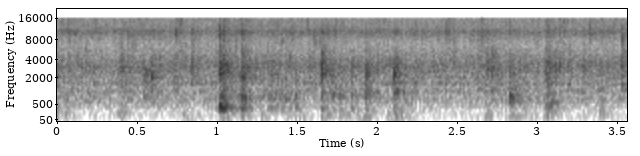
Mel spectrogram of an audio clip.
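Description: Coriander seeds and cumin roast in a pan, giving a soft, steady sizzle with scattered light crackles and stirring scrapes, fairly quiet and close.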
